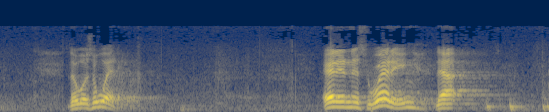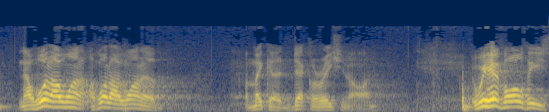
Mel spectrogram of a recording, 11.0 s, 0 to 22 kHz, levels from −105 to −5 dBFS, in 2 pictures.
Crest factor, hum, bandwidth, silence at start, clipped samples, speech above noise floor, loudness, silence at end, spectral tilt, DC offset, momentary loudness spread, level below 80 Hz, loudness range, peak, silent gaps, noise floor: 20 dB; none; 8.4 kHz; 0.7 s; under 0.1%; 34 dB; -21 LUFS; 0 s; -7.5 dB/octave; under 0.1%; 24 LU; -60 dBFS; 10 LU; -2 dBFS; none; -54 dBFS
